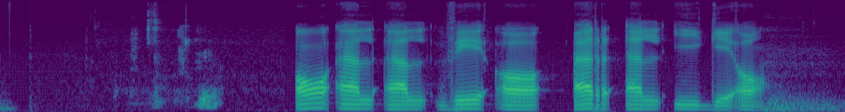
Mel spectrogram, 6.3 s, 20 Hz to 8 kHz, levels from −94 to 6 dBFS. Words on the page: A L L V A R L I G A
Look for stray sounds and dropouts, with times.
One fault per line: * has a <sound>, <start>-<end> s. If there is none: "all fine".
* has a throat clearing, 0.9-1.7 s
